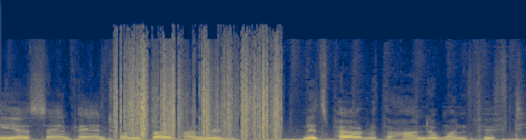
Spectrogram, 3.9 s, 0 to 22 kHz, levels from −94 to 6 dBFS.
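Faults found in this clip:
Cable scratch noise, 0.83–2.13 s. Likely a worn cable, connector or control being moved, its contact resistance fluctuating rapidly. Result: dense, uneven bursts of scratching and rustling over the sound for about 1.3 s, only a few dB below the signal.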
